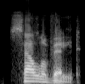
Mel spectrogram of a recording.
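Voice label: "salivate", American English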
